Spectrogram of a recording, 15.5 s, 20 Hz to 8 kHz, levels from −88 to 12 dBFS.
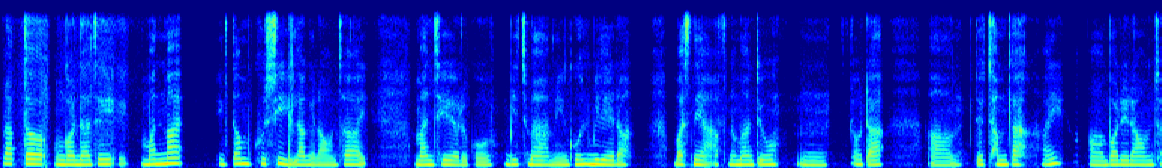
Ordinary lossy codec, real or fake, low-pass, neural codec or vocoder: none; real; 7.2 kHz; none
